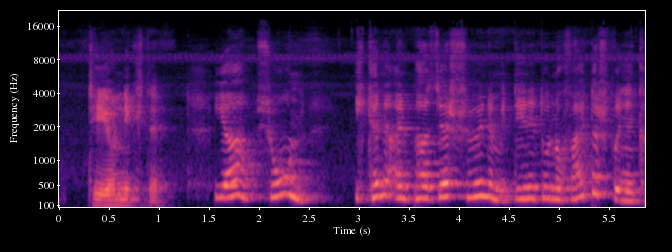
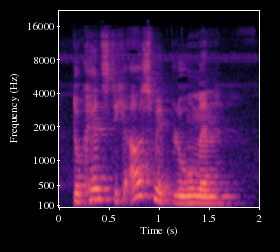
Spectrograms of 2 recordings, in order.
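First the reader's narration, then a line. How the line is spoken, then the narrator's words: Plain. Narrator (German): sagte Winnie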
